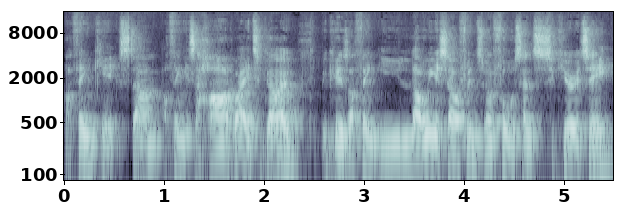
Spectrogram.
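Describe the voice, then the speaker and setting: Fairly even intonation from a man with a fairly low pitch, at a fairly quick pace, with audible room echo. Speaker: podcast host, entrepreneur. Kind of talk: casual monologue. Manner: loud; laid-back.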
